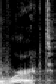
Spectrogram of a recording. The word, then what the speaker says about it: worked: When he's pronounced in the past, it sounds like a t. We say worked.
